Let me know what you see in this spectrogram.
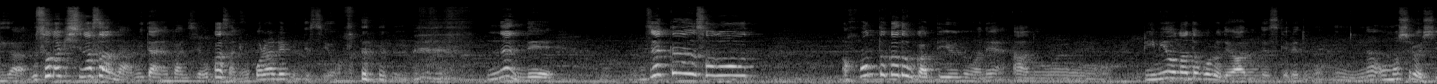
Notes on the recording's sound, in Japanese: カラオケルームで収録してるので、バックに雑音がかなり入ってます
